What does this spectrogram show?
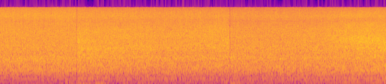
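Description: Heavy tropical downpour falling steadily, a dense even hiss of rain on pavement and grass.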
